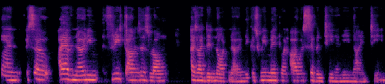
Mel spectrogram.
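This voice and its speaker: A woman speaks at a moderate pace with a fairly low pitch. Her voice is somewhat breathy, with ordinary pitch variation. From South Africa. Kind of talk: interview.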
